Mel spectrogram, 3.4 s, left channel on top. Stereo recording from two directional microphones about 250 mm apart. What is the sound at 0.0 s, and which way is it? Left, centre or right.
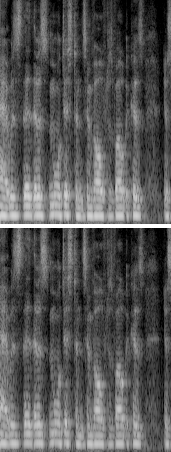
Speech, centre.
